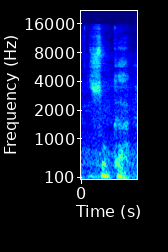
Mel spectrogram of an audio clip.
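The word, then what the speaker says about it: сукка: Ударение на первый слог – сука. Сука – на второй слог. Извините, на второй слог – сука.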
